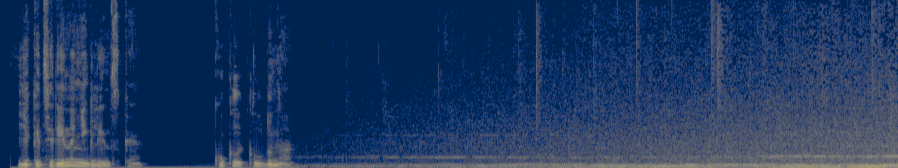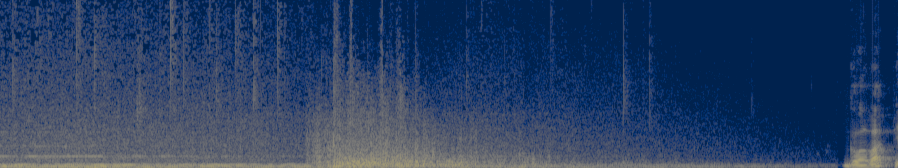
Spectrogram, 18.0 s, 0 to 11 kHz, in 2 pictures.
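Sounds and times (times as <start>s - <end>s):
speech: 0.2s - 1.5s, 2.2s - 3.0s, 17.5s - 17.9s
heavy spring rain downpour: 3.1s - 17.1s.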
